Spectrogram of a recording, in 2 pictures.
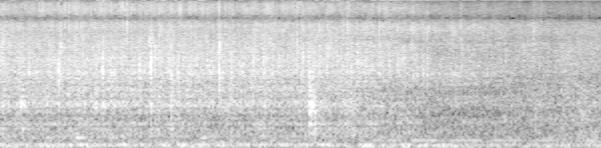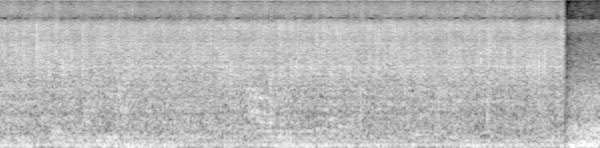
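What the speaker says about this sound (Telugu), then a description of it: "చేపలు ఫ్రై చేస్తాము." Fish frying in a pan, a dense, loud crackling sizzle that holds steady throughout, with faint background voices now and then.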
